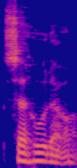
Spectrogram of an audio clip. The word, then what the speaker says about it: Cejudo: back from retirement how do you say it seudo cejudo okay yeah okay um I have not been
